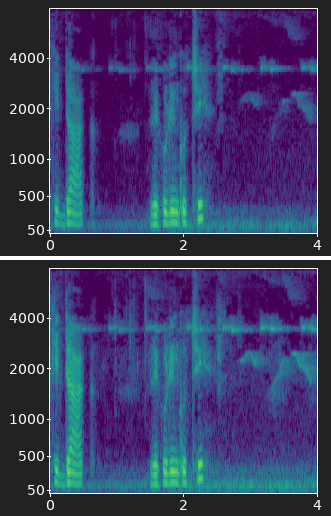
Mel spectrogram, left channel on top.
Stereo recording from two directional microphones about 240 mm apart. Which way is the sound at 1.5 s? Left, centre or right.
Left.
